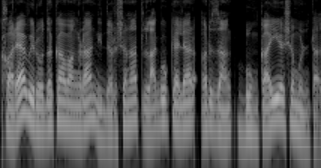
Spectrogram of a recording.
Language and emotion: Goan Konkani, neutral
